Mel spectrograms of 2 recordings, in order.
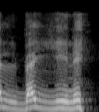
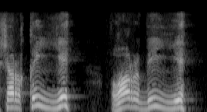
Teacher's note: الإمام الكسائي قد اختص في قراءته بإمالة الحرف الذي قبل هاء التأنيث عند الوقف · Term: إمالة ما قبل هاء التأنيث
